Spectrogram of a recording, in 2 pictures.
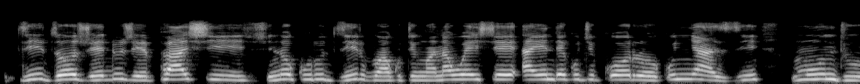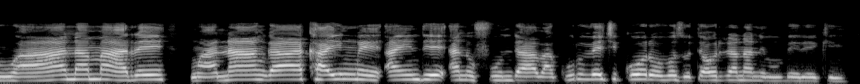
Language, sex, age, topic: Ndau, female, 36-49, education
